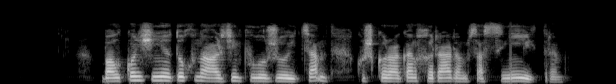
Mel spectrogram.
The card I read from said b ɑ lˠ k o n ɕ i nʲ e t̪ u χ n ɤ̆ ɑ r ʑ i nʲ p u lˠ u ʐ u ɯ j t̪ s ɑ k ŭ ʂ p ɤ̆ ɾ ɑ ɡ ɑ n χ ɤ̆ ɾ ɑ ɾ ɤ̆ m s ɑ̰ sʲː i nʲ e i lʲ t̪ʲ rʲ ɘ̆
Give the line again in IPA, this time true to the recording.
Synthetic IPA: b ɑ lˠ k o n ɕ i nʲ e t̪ u χ n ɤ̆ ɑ r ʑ i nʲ p u lˠ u ʐ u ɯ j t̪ s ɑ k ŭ ʂ k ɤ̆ ɾ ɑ ɡ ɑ n χ ɤ̆ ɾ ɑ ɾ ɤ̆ m s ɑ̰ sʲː i nʲ e i lʲ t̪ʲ rʲ ɘ̆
